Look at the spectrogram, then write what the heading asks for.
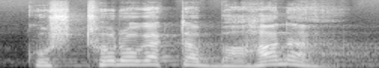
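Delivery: ordinary delivery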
